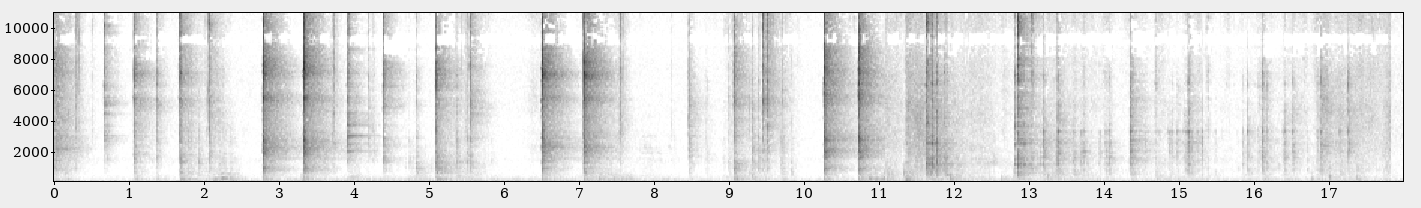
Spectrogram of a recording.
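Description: Click-type torque wrench ratcheting, sharp irregular clicks with some quick runs, as T30 Torx valve cover screws are tightened to 85 inch-pounds. The clicks grow fainter over the last few seconds.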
